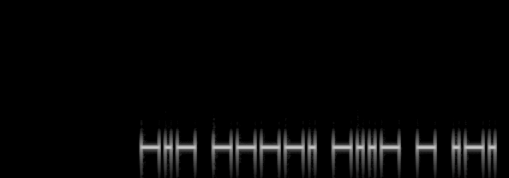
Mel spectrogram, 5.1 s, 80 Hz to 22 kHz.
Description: Morse code, heard as a keyed tone, about 24 wpm, 700 Hz. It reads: K9XTR
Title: Speed Racing - USA 1x3 Call Signs 20wpm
